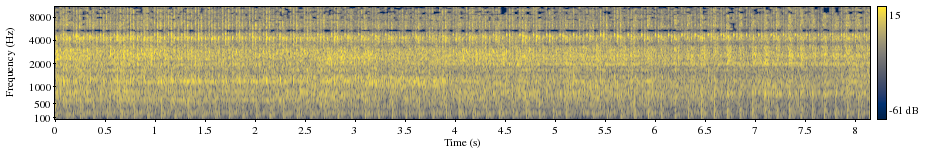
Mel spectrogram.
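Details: Single-cylinder air-cooled Petter diesel on a homemade mini dumper, sitting about 10 years and revived after freeing the injection pump and the stuck injector needle. A steady, even thump holds a regular firing beat throughout, with no misses or knocks. Normal running.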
